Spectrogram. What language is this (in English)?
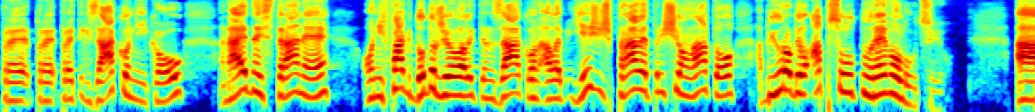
Slovak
